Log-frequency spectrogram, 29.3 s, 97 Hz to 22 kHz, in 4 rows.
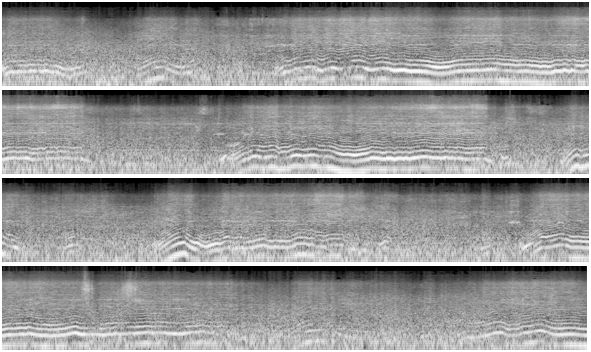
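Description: KTM 250 two-stroke dirt bike engine, heard close up from the bike. It revs hard and falls back over and over, its pitch rising and dropping many times as the throttle is opened and shut.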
